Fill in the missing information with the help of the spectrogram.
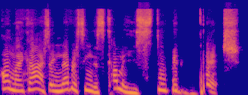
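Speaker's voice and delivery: usual speaking voice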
